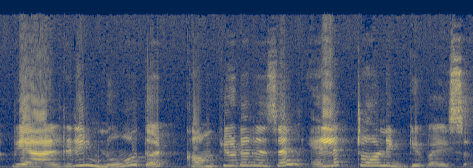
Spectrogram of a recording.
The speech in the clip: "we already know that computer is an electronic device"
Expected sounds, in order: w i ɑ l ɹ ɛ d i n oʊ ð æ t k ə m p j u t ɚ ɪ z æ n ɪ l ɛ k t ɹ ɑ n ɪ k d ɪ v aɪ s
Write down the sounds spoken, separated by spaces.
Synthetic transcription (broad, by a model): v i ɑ l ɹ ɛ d i n oʊ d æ t k ə m p j u t ɚ ɪ z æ n ɪ l ɛ k t ɹ ɑ n ɪ k d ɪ v aɪ s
